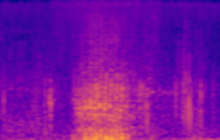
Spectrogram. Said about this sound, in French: Trois chevaux qui broutent.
